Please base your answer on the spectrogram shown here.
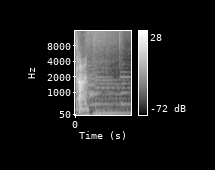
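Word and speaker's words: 館: eat radical with that it becomes building also pronounced Khan I don't know why my words are slowly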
